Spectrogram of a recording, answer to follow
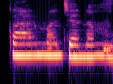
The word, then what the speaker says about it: कर्मजं: karma-jaṁ buddhi-yuktā hi phalam tyaktvā manīṣiṇaḥ janma-bandha-vinirmuktāḥ padam gacchanty anāmayam. कर्मजं बुद्धियुक्ता हि फलं त्यक्त्वा मनीषिणः जन्मबन्धविनिर्मुक्ताः पदं गच्छन्त्य अनामयम्. karma-jaṁ buddhi-yuktā No.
